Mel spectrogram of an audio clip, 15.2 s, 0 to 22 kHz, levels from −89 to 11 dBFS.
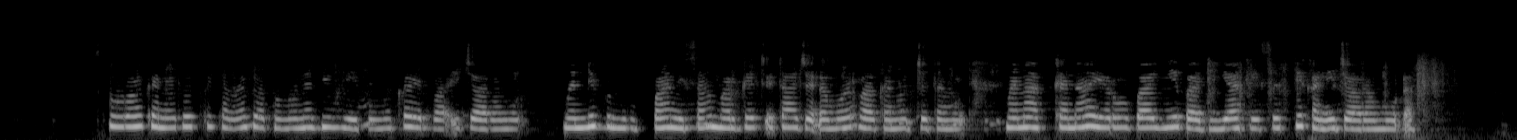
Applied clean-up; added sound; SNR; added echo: neural mask model DeepFilterNet 3.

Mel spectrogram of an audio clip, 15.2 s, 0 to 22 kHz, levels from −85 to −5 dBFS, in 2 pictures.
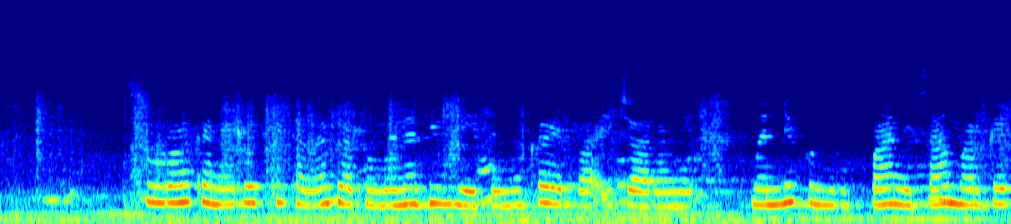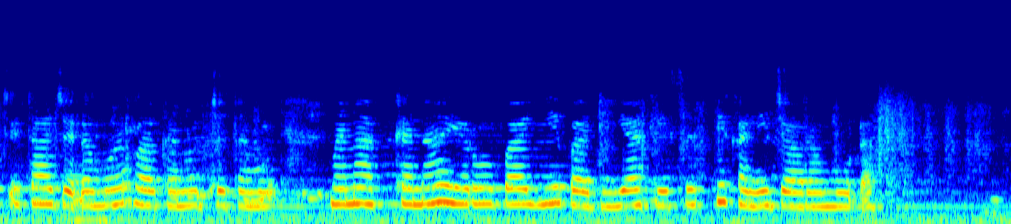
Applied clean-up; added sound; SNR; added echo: none; Motor vehicle (road); 14 dB; reverberation time 1.6 s.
